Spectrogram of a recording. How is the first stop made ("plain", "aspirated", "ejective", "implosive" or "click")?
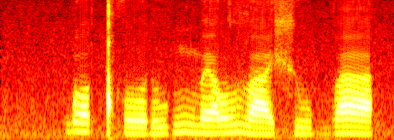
implosive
